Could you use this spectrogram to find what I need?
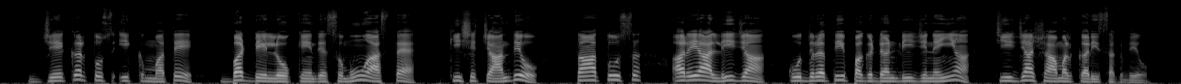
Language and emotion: Dogri, neutral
